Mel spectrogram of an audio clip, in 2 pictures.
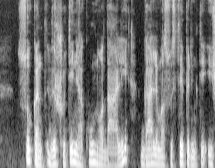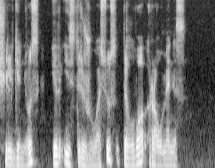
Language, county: Lithuanian, Kaunas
